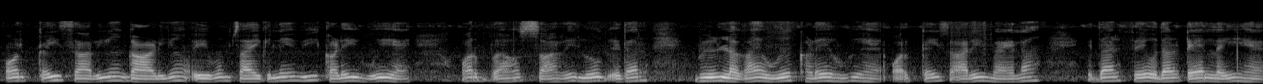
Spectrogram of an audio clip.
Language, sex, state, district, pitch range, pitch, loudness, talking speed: Hindi, male, Uttar Pradesh, Jalaun, 140-170 Hz, 160 Hz, -25 LUFS, 150 wpm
